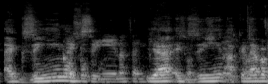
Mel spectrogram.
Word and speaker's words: Exene: Yeah, Exene. I can never pronounce her name.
